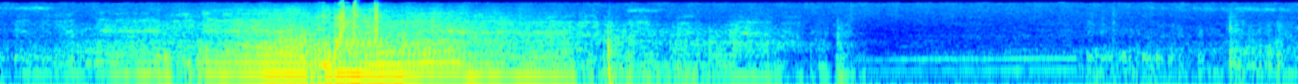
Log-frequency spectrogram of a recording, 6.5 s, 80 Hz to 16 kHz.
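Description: Four-wheel-drive rally cars at the 1995 Donegal rally, engines roaring close by as one car revs hard and passes, then another engine drones lower in the distance.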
